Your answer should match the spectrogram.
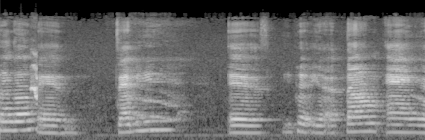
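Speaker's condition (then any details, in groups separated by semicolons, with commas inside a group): Cerebral palsy; from birth, left leg affected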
